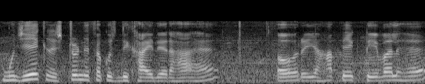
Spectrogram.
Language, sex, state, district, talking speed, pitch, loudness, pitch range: Hindi, male, Madhya Pradesh, Katni, 210 wpm, 190 Hz, -18 LUFS, 175-200 Hz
